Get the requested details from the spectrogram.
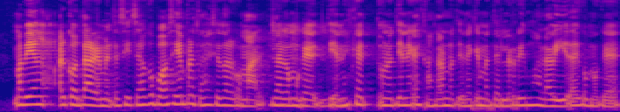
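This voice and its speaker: A woman with a fairly high pitch talks at a very fast pace with hardly any pauses. Her intonation is monotone and flat, with noticeable background noise behind her. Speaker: podcast co-host. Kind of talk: casual chat. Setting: living room at home.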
